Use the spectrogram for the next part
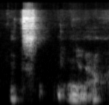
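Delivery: unvoiced whisper; quick whispered aside. Real, not acted.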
